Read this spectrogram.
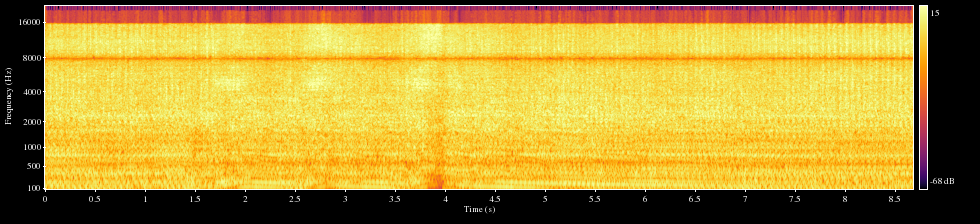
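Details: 1914 Dodge T-bucket roadster V8 with carburetors, warm after first start: steady, even idle with a couple of light throttle blips and no knocking or ticking. Good oil pressure; the early lifter tick had calmed down. Sounds good.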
